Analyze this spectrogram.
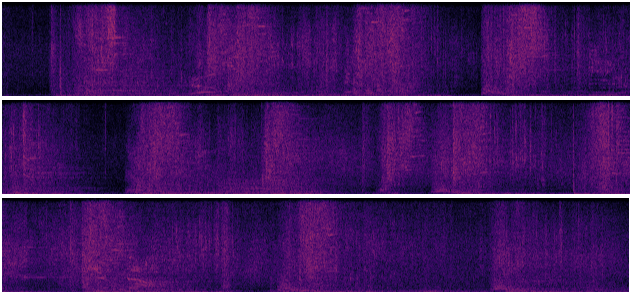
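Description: Video game combat sounds clash, with weapon strikes and spell effects.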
